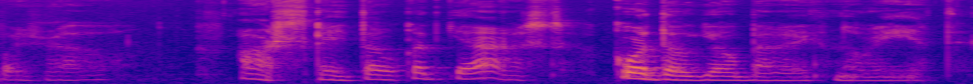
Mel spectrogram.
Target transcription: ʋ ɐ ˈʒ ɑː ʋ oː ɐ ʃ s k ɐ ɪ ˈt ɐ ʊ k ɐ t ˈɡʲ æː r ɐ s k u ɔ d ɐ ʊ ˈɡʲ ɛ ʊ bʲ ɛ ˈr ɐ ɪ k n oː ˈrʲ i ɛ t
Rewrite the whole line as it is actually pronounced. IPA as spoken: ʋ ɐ ˈʒ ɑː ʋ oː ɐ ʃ s k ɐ ɪ ˈt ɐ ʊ k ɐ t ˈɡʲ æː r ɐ s k u ɔ d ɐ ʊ ˈɡʲ ɛ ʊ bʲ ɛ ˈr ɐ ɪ k n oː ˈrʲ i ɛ t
